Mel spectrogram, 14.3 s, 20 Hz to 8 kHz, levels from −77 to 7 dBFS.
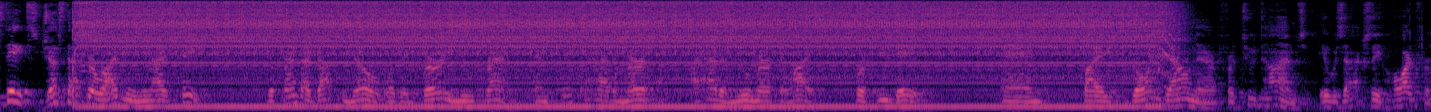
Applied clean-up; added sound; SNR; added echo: none; Domestic sounds, home sounds; -4 dB; reverberation time 0.6 s.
